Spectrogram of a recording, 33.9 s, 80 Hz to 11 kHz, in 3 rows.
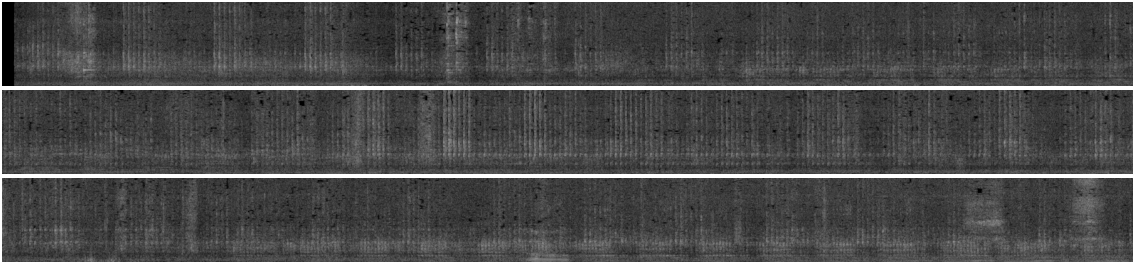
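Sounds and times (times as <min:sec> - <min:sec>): rotisserie motor ratcheting: 0:00.2 - 0:33.9.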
